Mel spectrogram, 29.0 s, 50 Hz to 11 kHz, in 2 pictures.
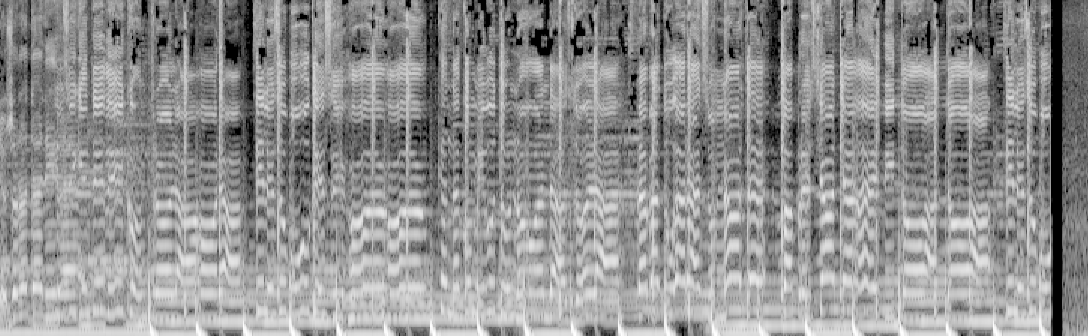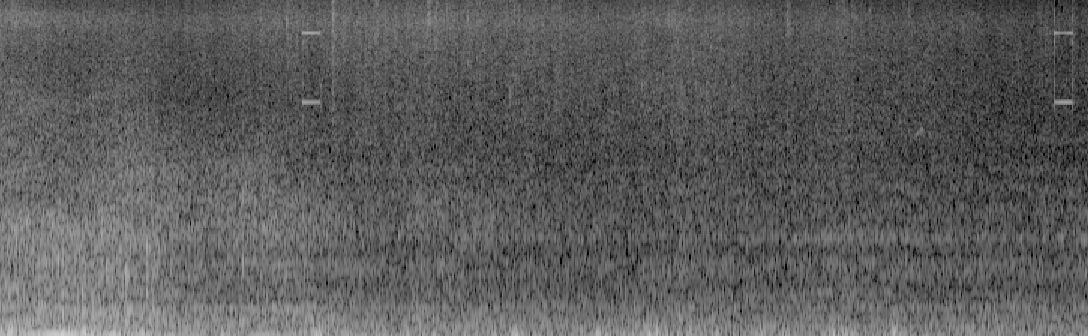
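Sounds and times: hiss with low rumble: 18.8s - 28.6s.

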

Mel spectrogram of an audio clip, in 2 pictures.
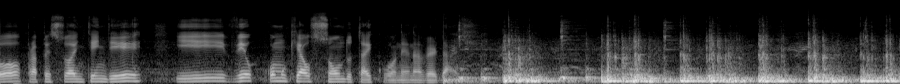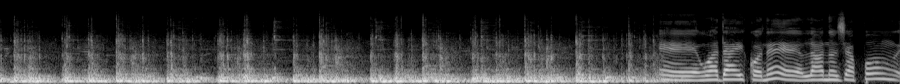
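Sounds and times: drum ensemble playing: 4.0s - 16.8s.

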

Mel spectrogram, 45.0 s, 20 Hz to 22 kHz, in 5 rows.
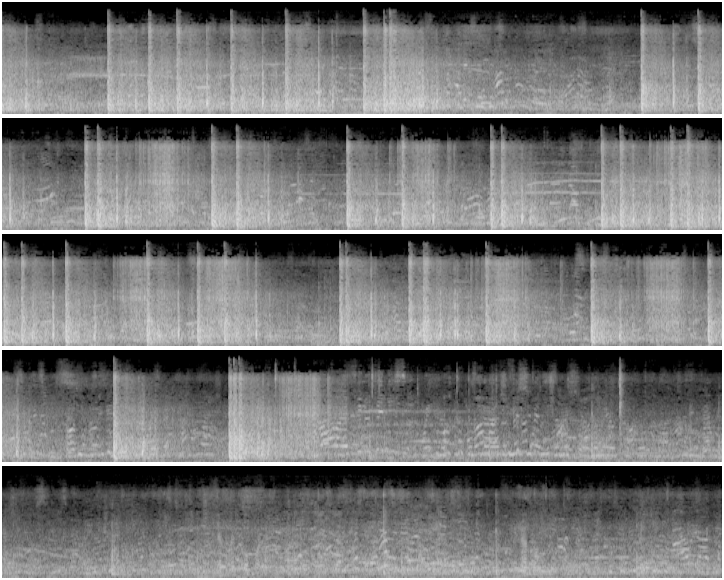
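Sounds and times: fireworks bursting with crackle: 0.0s - 7.0s, 7.9s - 33.3s
crowd murmuring: 0.0s - 45.0s.

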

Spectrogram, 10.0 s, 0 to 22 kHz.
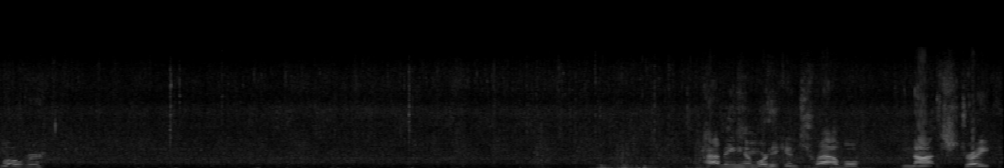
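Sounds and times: wind noise on microphone: 4.3s - 9.1s
soft low thumps: 4.9s - 9.1s.

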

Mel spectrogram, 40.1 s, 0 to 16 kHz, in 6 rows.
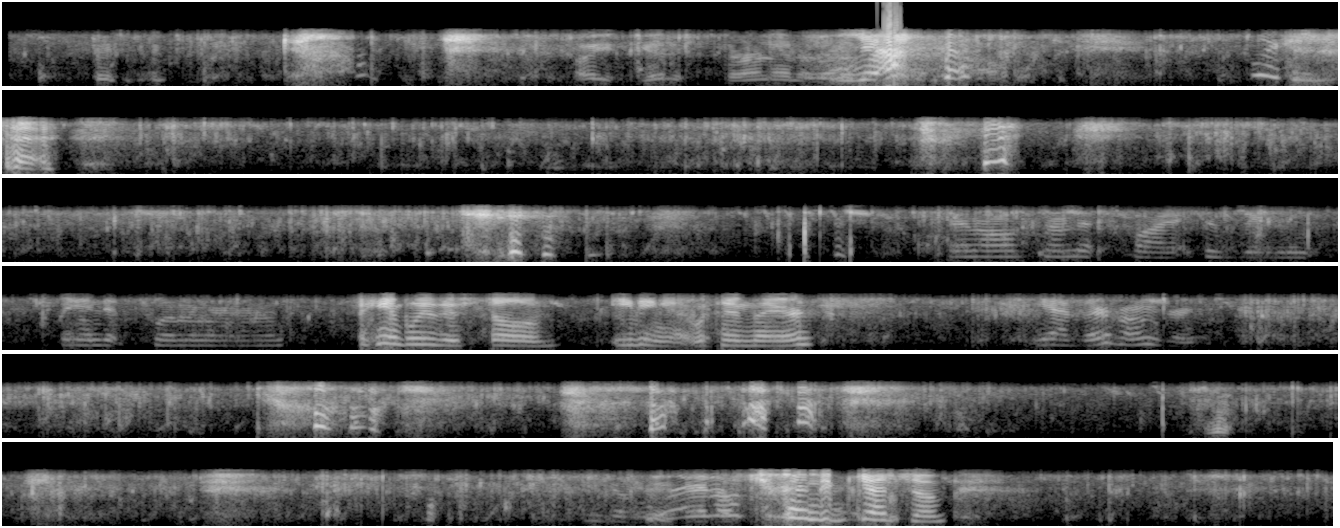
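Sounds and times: water sloshing from dog swimming: 0.0s - 40.0s
person laughing: 15.7s - 16.4s, 28.0s - 28.8s.

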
